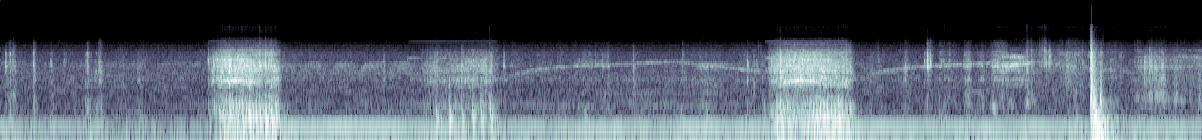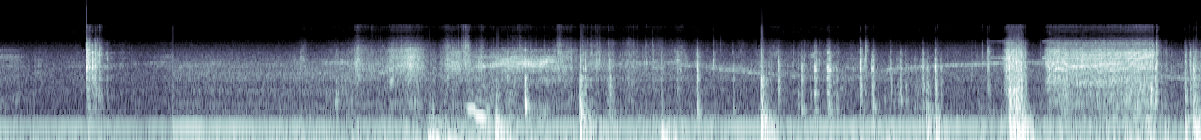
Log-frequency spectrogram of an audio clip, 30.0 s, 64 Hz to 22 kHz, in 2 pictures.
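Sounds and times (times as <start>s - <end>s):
steady low hum: 0.0s - 30.0s
faint wailing tone: 16.8s - 29.4s
sharp knocks: 21.1s - 26.0s.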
